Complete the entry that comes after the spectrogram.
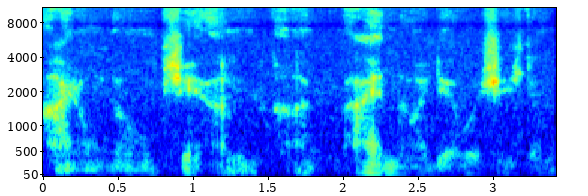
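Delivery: breathy whispered aside. Real, not acted. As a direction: drop to a hushed whisper, as if not to be overheard. Aside whispered while chat reacts.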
